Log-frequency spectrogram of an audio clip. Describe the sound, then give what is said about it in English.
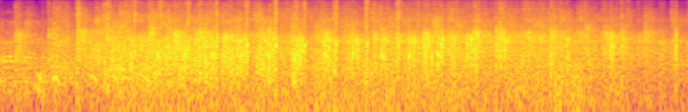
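Sustained audience applause after an answer by Mr. LaRouche, a dense steady patter of many hands clapping at once, fairly loud and continuous for several seconds with no voices standing out. “My boss deserves more of a bigger hand of applause for that answer.”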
